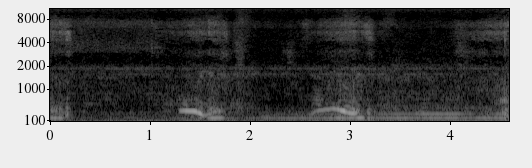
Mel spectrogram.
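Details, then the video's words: Snoring of a tired, sleeping bulldog, two whistling, wheezy breaths that rise then fall in pitch, about a second and a half apart, over a low steady hum. "tierd bulldogs snoring"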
